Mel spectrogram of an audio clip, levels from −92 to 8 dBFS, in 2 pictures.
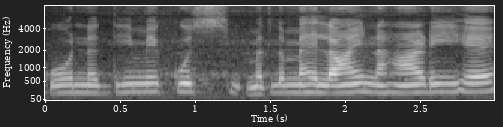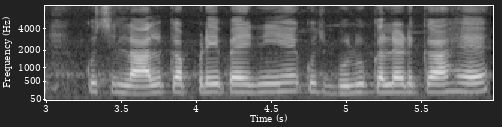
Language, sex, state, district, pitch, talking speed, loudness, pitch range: Hindi, female, Bihar, Katihar, 210 Hz, 190 wpm, -18 LUFS, 195-220 Hz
